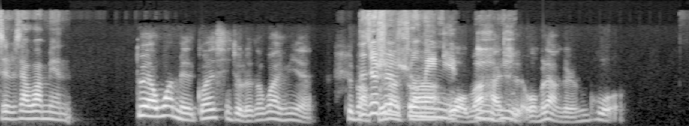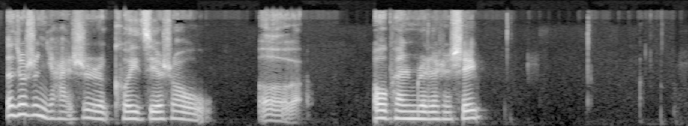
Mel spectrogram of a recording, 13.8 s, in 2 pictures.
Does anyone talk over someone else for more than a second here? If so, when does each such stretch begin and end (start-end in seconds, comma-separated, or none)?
3.6-5.2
